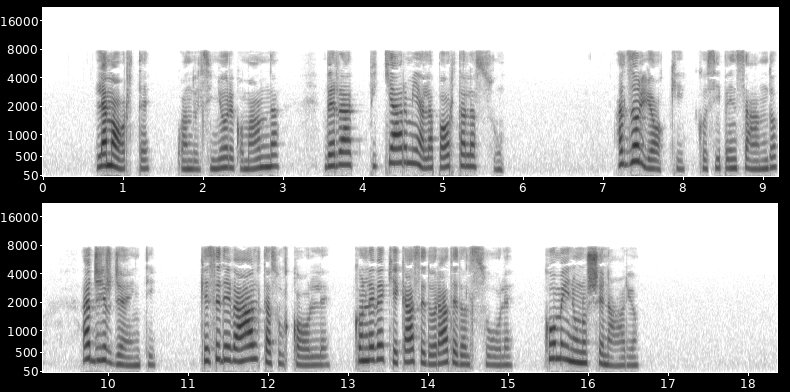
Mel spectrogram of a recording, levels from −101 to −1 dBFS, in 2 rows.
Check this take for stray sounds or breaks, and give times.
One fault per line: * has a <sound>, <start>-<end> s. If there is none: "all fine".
all fine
